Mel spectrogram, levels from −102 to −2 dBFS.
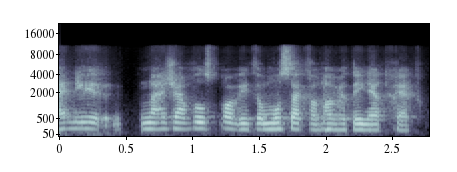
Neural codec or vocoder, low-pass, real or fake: codec, 16 kHz in and 24 kHz out, 0.6 kbps, FocalCodec, streaming, 4096 codes; 10.8 kHz; fake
